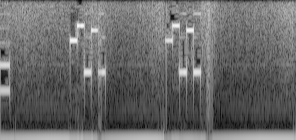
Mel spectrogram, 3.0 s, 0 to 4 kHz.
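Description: Five-tone selective call (ZVEI), heard as quick runs of five tones, tones of about 70 ms. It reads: 88101
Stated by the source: ZVEI five-tone selective call received by SDR.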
